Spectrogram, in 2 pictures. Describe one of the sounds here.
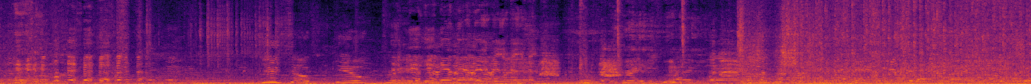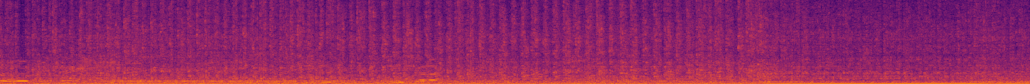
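A large engine idles loudly and rumbles close by.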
